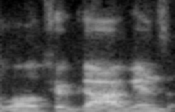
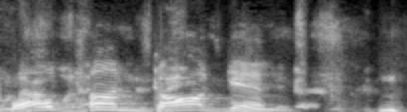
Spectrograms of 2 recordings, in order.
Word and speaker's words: Walton Goggins: My only note to Dan would be Mel Gibson with Walter Goggins. I would have done Danny Glover. Whatever. No, Walton Goggins. Say his name. Walton Goggins.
